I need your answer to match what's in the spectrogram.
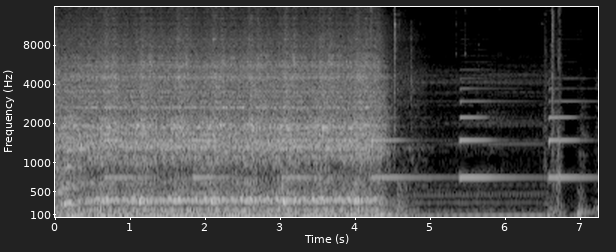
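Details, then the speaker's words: New LS V8 in a 1988 Ford Bronco swap, first start attempt: starter spins the engine evenly for four seconds but it never fires; VATS anti-theft was not deleted in the tune. "So we were just cranking on this thing and wondering why it ain't firing and realized nobody deleted the VATs on the tube."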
